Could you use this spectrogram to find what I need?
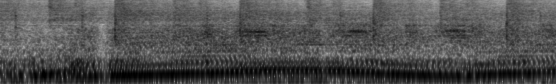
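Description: A truck engine revs hard as the vehicle accelerates away. The loud, steady engine drone wavers slightly in pitch throughout.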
